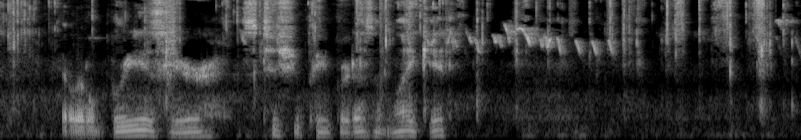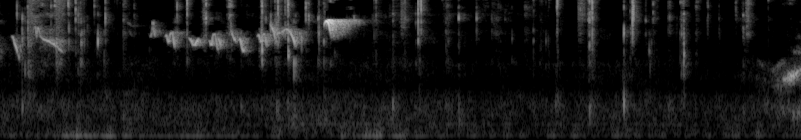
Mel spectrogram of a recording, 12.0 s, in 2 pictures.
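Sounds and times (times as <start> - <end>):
tissue paper crinkling: 0.0 - 7.0
small birds chirping: 0.4 - 12.0.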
